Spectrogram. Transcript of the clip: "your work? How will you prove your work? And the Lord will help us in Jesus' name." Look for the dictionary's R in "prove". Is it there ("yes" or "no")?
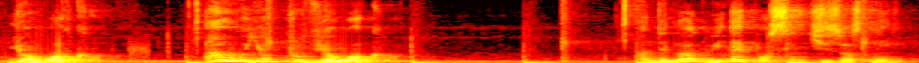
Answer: yes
